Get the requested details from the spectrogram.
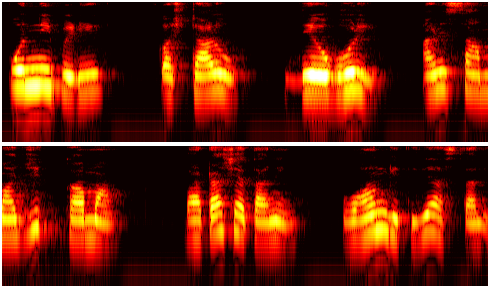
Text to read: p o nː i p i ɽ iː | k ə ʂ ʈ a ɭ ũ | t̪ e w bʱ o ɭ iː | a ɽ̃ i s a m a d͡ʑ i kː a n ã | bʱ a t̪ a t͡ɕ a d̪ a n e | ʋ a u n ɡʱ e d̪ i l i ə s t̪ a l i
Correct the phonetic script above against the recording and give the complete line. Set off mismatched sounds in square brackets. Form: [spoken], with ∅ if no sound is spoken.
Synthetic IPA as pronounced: p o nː i p i ɽ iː | k ə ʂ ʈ a ɭ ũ | [d̪] e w bʱ o ɭ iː | a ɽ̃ i s a m a d͡ʑ i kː a [m] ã | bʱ a t̪ a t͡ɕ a [t̪] a n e | ʋ a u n ɡʱ e [t̪] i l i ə s t̪ a l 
